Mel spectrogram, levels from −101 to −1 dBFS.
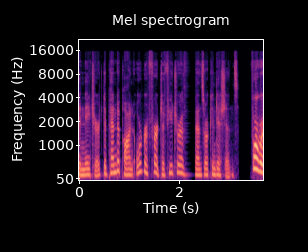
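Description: A speech recording made over a call develops three distinct problems in its last second and a half. Just after "or refer to future", from 2.11 to 2.33 s, there is a call audio freeze. The last sound is drawn out as a fading buzz for roughly 0.2 s and ends in about 40 ms of silence. Playback then resumes exactly where it stopped, so nothing is lost, but everything afterwards now runs about 0.2 s late. The likely cause is packets being held up in transit until the jitter buffer ran dry. That combination of stretched time and intact content is what separates it from the two short concealed packet losses that follow, at 2.43 to 2.46 s and 2.56 to 2.59 s. Each of those removes about 20 ms of real audio. The receiver papers over the holes by extending the preceding sound for 12 ms and 6 ms respectively and then crossfading back, which produces quick smears or wobbles where a fragment of the speech is genuinely gone rather than delayed. 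From 2.61 s to the end of the clip a call bitrate drop takes over. The encoder falls from 32 to 16 kbps after the connection's bandwidth estimate shrinks, and it codes the speech more coarsely. The result is a rougher, watery texture that persists for about 1.1 s. Unlike the brief glitches, this is a sustained change in quality and not a momentary break.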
